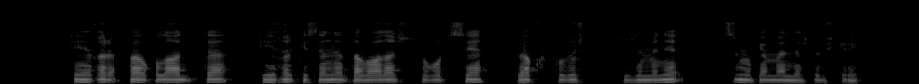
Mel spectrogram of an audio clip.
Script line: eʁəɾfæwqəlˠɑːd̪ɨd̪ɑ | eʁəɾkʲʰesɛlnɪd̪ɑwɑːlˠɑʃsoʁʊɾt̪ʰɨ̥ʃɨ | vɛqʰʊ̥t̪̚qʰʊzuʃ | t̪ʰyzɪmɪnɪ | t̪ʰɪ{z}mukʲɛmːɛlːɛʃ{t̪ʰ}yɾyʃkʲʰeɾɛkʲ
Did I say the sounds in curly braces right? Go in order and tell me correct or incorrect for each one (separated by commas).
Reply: correct, incorrect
